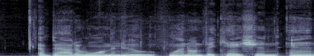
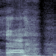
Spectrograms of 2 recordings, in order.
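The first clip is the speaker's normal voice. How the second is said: disgusted ugh. Retold or imitated. Disgusted hairdresser grunt.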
